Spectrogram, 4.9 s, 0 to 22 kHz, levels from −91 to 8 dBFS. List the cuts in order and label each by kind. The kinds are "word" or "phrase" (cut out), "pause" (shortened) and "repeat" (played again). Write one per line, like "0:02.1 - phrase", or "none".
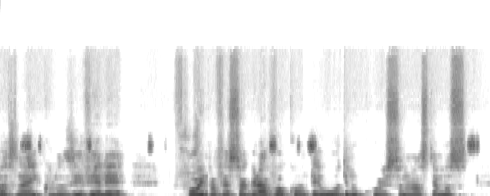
0:02.1 - word
0:03.4 - word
